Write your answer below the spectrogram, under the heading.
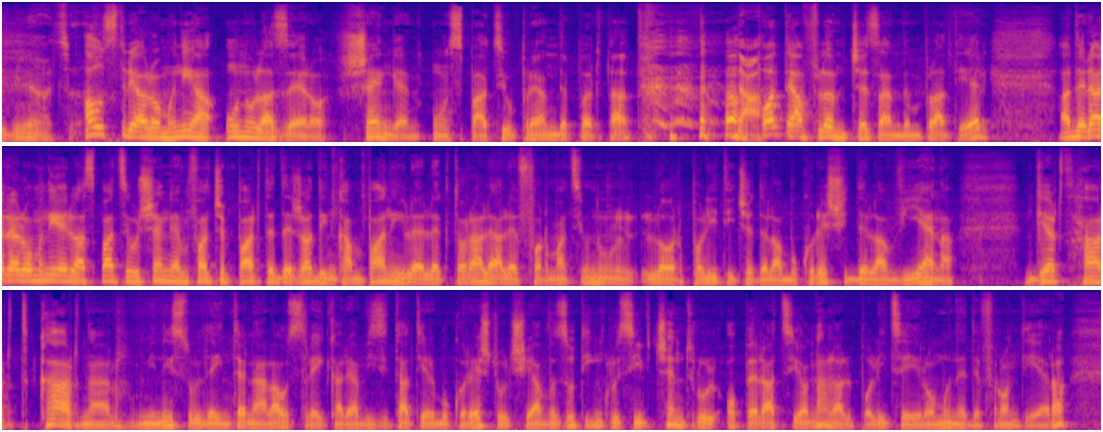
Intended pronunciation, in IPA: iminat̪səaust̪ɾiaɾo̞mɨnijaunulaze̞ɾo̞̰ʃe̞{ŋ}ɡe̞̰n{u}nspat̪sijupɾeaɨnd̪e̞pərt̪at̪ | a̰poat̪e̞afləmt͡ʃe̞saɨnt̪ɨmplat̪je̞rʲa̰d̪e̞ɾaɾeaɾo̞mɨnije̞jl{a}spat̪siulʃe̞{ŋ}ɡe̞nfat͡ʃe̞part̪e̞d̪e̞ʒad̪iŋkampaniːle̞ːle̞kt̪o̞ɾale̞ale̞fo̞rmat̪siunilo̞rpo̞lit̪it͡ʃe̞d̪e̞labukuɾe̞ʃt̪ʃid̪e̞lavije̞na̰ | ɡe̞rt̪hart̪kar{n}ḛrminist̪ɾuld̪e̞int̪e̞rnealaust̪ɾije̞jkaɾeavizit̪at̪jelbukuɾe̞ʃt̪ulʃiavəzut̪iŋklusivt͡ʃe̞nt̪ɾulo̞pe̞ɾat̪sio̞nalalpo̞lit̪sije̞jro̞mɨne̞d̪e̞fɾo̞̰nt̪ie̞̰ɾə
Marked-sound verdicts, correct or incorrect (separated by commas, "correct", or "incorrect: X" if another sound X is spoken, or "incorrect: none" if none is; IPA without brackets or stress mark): correct, correct, correct, correct, correct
